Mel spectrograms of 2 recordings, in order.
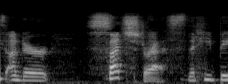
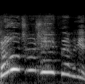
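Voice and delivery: put-on shrill scream, much higher and louder; 10 dB louder than usual. Describing a clip of Bonnie Simon gripping her son, imitating Bonnie Simon's shrill scream. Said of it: "She was shrill".

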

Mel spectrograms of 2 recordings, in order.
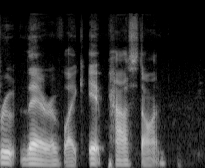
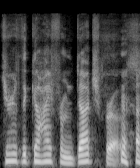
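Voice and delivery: put-on man's yelling voice, high and thrilled; 5 semitones higher than usual. Retelling a man in a truck who recognized them and yelled at the car: imitating a man yelling. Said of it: "he just yells at the car".

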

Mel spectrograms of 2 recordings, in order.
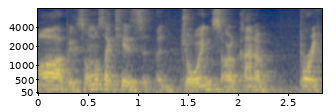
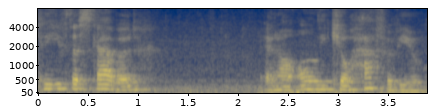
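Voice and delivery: put-on small, soft, childlike little boy's voice; 6 dB quieter than usual. Game master voicing a lizard-like creature speaking to the party, in a little boy's voice. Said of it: "a little boy's voice".

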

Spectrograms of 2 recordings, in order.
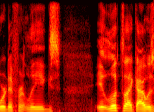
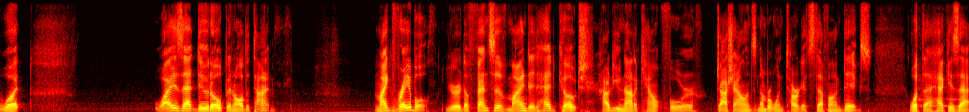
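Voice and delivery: plain

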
